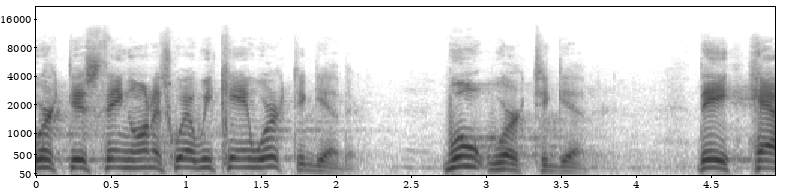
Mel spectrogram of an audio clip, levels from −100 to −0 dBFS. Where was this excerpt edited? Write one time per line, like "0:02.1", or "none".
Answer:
none

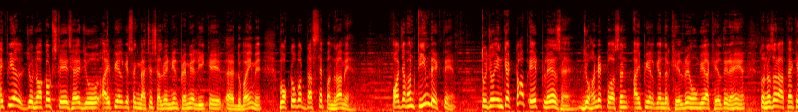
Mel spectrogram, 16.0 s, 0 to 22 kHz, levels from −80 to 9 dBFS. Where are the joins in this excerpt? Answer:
none

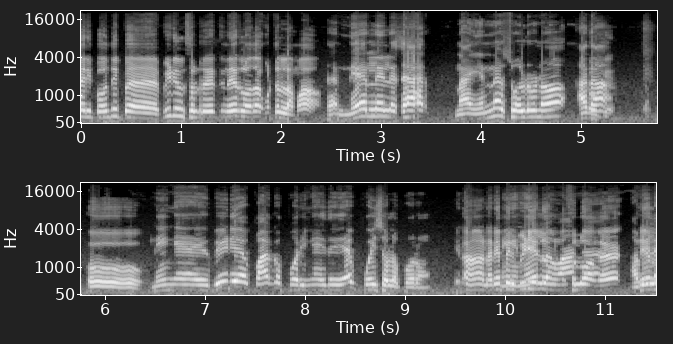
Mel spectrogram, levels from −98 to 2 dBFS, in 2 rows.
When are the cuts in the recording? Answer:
none

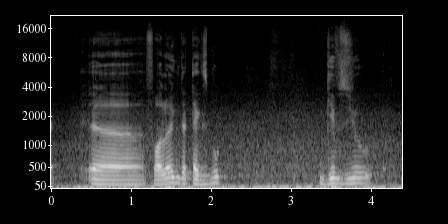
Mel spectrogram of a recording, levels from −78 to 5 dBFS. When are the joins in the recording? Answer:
none

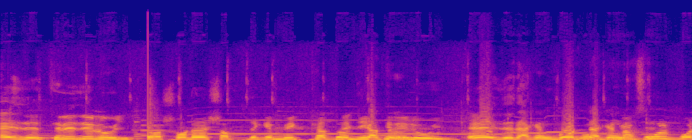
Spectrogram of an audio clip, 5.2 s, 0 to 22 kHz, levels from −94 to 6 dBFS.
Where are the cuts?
0:01.1

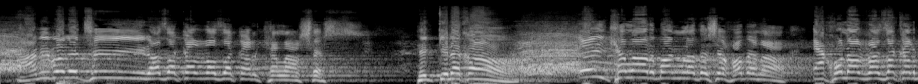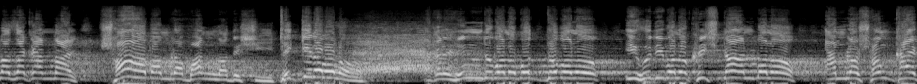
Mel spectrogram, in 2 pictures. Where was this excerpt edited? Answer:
none

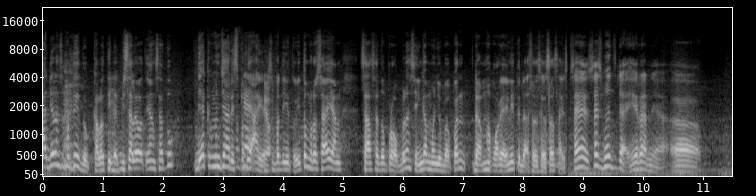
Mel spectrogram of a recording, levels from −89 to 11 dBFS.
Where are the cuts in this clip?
0:08.7

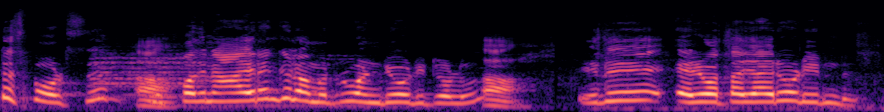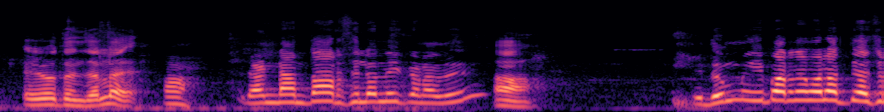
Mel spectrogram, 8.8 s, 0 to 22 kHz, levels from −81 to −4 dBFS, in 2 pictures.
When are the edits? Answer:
0:02.8

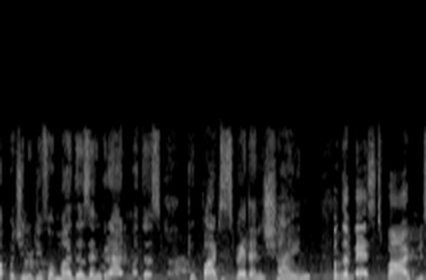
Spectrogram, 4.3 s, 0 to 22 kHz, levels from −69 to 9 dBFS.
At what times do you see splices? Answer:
0:03.4

